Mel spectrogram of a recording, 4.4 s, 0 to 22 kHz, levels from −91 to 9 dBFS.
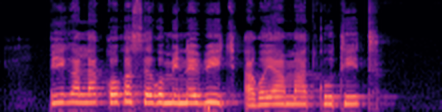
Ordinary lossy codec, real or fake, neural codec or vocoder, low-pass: none; real; none; none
